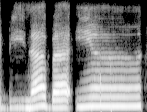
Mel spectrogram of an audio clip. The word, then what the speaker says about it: بنبأ: But when I say binaba, remember we said for the ikhfa, you're not pronouncing the next letter yet. You're just getting ready for it. Okay, so you get close to it, but you're not pronouncing it whilst you do the hunna.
